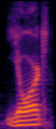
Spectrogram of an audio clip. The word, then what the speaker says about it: Jorg: five six one and my email address is York dot mast at am dot JLL comm and my first name is spelled jo r g so York is probably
